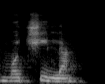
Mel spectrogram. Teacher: mochila, mayor fuerza de voz en la penúltima sílaba, pero no la voy a tildar porque termina en vocal. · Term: palabras graves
